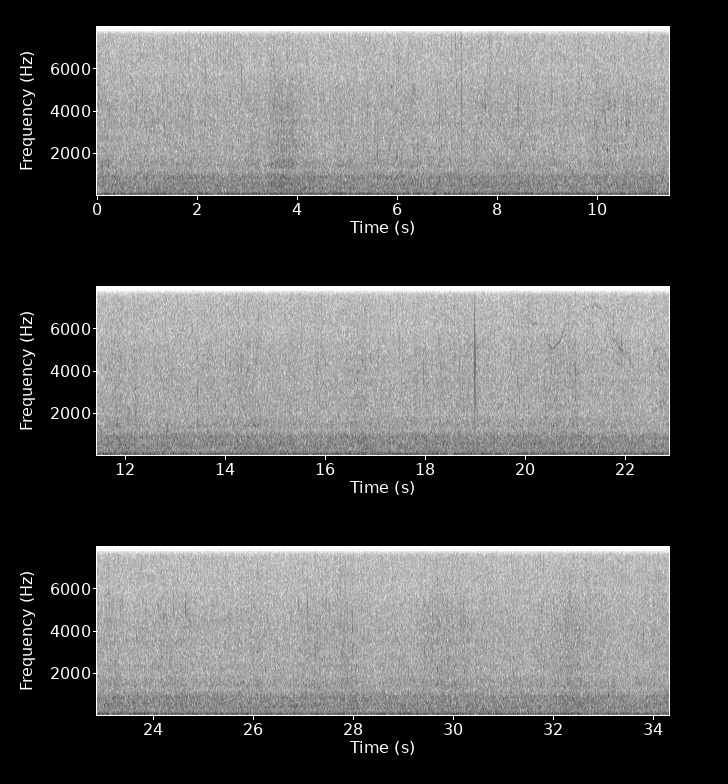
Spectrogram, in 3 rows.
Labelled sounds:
20.4	20.9	killer whale, 5.0 to 6.2 kHz
21.6	22.0	killer whale, 4.9 to 6.2 kHz

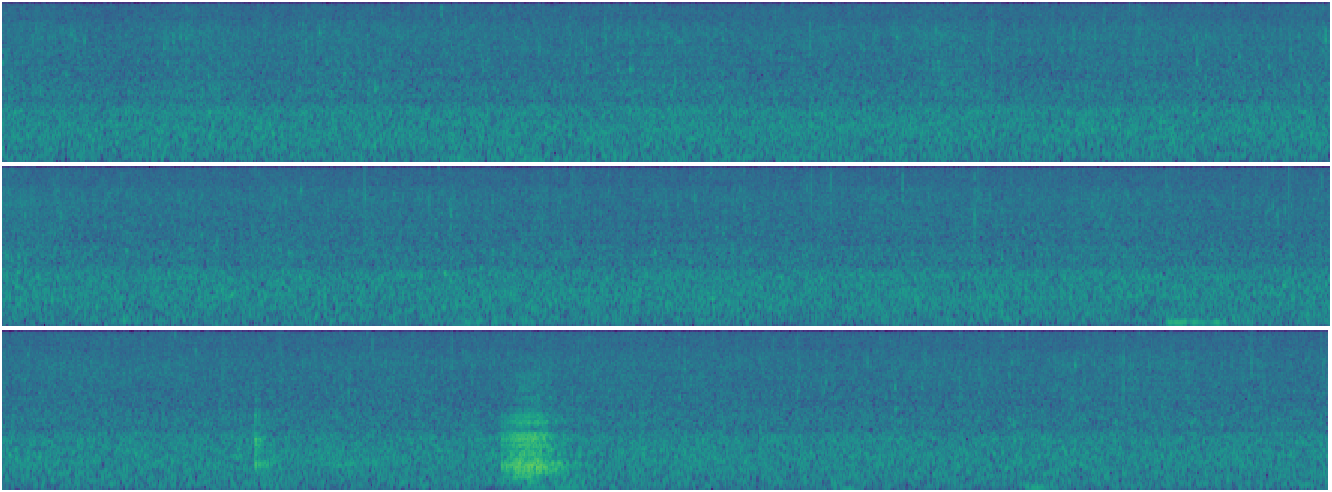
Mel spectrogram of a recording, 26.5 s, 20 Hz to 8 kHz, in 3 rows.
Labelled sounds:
21.1	21.4	croaking sound likely from a nearby submerged object, 1.3 to 1.4 kHz

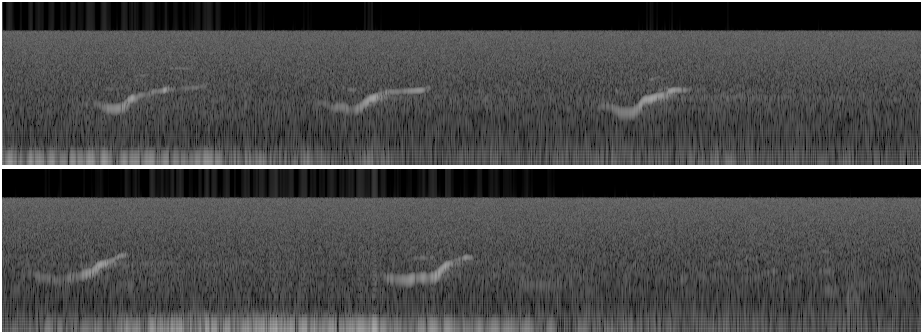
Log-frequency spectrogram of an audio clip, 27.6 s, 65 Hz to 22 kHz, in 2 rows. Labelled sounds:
2.0	3.1	humpback whale, 0.80 to 2.1 kHz
5.5	6.5	humpback whale, 0.80 to 1.1 kHz
9.8	10.4	humpback whale, 0.80 to 1.1 kHz
15.2	15.7	humpback whale, 0.80 to 1.1 kHz
19.9	20.9	humpback whale, 0.80 to 0.99 kHz

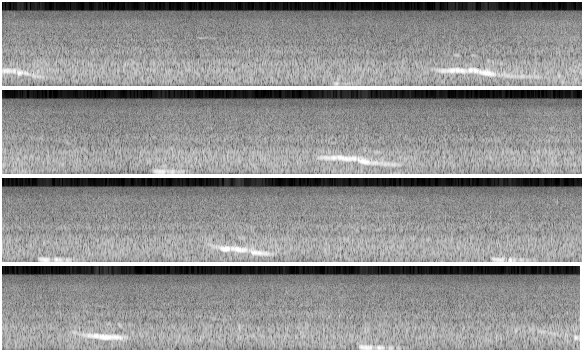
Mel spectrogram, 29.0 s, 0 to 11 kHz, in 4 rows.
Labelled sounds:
2.4	2.7	humpback whale, 2.4 to 2.6 kHz
24.4	24.6	humpback whale, 1.2 to 1.4 kHz

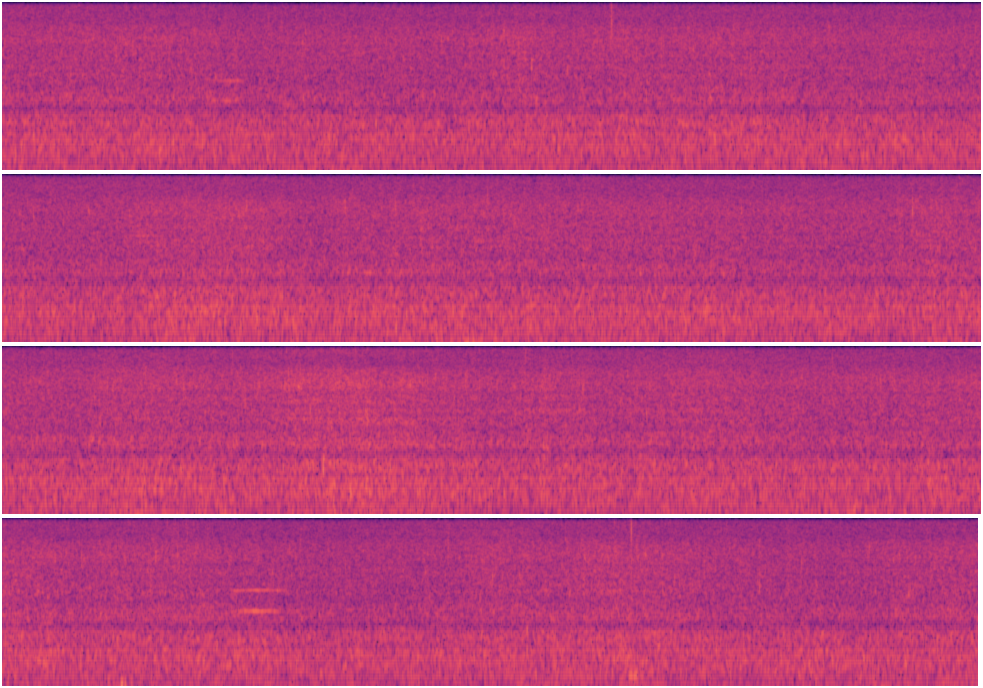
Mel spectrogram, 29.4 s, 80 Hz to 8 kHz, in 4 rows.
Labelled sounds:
23.8	24.1	killer whale, northern resident, G clan, 1.5 to 2.4 kHz

